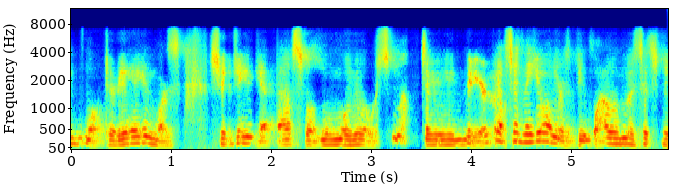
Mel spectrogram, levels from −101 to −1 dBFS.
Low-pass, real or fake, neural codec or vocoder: 7.2 kHz; fake; codec, 16 kHz, 0.5 kbps, FreqCodec, smaller model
